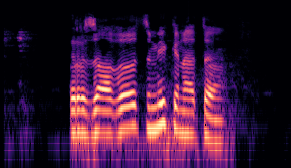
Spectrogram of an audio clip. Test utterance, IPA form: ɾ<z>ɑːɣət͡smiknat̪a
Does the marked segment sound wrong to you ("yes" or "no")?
no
